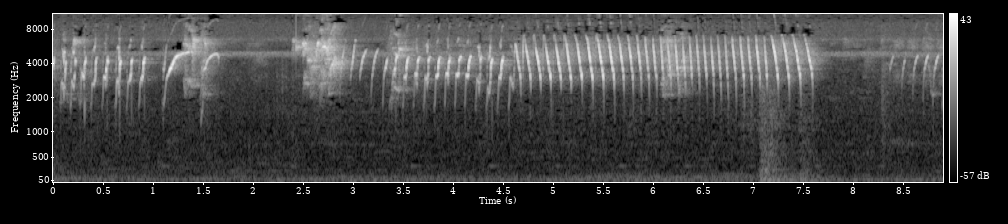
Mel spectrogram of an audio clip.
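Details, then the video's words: Canary song used to lure and set off other canaries singing: downward sweeps and warbled bursts, then a long rapid trill of evenly repeated notes lasting several seconds, with a brief low thump near the end. "PANCINGAN SUARA KENARI GACOR"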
